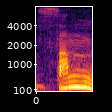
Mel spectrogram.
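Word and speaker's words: 쌈: Sam is also different. So it's written as like double S, Yeah.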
